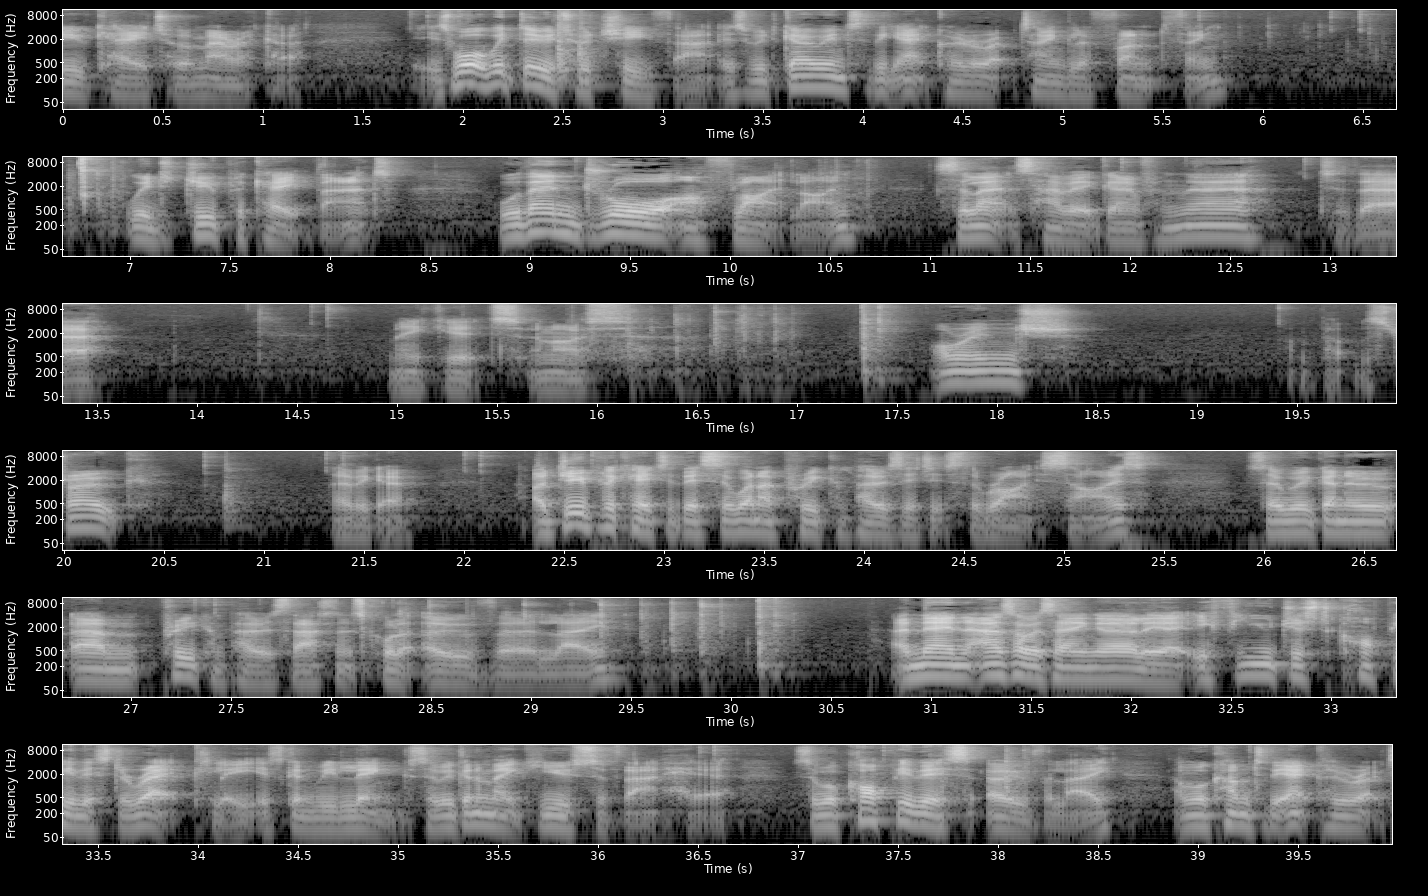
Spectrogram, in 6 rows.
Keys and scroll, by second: 7.0 ctrl+d, 10.7 ctrl+shift+a, 15.8-17.5 typing, 28.3-30.6 typing, 38.2 ctrl+c.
